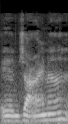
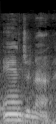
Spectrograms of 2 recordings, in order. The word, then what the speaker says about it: angina: it different ways, but I was always pronounce it as angina, and I don't know if that's because I'm country is all outdoors or what, but some people say angina, but for chest pains.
